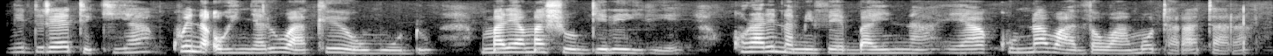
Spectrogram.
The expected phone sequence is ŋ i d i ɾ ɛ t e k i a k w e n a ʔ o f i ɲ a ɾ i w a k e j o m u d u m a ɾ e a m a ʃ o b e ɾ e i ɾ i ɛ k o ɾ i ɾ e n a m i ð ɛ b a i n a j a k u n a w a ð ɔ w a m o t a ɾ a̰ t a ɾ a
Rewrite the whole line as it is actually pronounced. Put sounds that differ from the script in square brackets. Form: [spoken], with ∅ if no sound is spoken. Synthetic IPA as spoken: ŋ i d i ɾ ɛ t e k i a k w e n a ʔ o [h] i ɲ a ɾ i w a k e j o m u d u m a ɾ e a m a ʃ o [ɡ] e ɾ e i ɾ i ɛ k o ɾ [a] ɾ e n a m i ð ɛ b a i n a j a k u n a w a ð ɔ w a m o t a ɾ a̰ t a ɾ a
